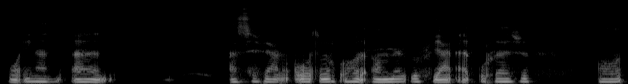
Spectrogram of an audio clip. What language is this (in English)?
Somali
